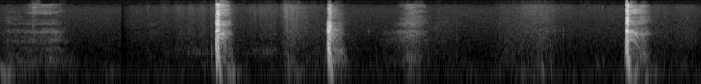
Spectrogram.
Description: I was playing the game while I was recuperating, but I was coughing so badly I couldn't do it well.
